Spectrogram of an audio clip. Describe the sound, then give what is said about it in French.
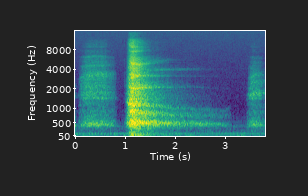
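Slow, deep breaths used as an anchor during a short meditation: a long airy inhale, then a drawn-out exhale that fades over a couple of seconds before the next breath begins. No talking. “et je me sers vraiment de ma respiration comme ancrage.”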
